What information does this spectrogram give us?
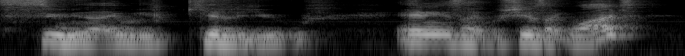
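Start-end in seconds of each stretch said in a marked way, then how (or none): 0.0-1.5 put-on mutter, much quieter and lower. Retelling what a man said while giving a foot rub, acting out muttering under breath. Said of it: "he mutters to the, under his breath".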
